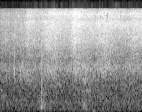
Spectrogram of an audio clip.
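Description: Butter sizzling in a hot pan beside a wagyu steak, a soft, steady hiss of frying with faint stirring, quiet and without voices.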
